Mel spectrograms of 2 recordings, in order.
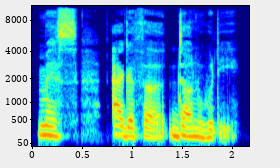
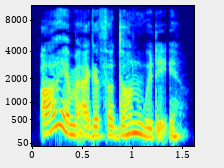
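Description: First: Miss pressed firmly, falling at the end; stress on Miss. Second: Said in the usual way. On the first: A narrator's reading. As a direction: lean on the word Miss, then let Agatha Dunwoodie fall. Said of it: "she emphasized". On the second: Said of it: "the suffragist stated".

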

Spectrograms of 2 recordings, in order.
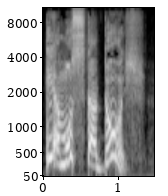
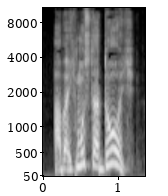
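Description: First: Much higher, slow, sneering rise on er; shrill mock repeat; mocking echo. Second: Put-on higher young boy, firm, weight on durch; a polite kid insisting he must get through; plain boyish plea. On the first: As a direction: parrot the boy's words with scorn. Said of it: "kreischte sie". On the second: Adi's request, then mocked.

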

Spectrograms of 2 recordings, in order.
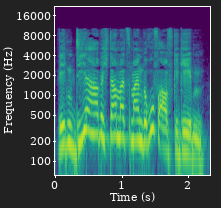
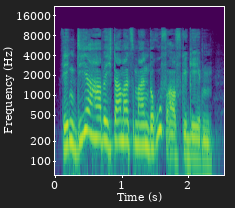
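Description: First: High, loud, angry accusation; furious snapping. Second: High, accusing complaint; a mother's well-worn angry reproach. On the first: Mother lashing out at father, furious. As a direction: hurl the blame at him. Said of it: "fauchte sie Papa an". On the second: Mother blaming son for lost career, angry. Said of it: "richtig wütend auf mich ist". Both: A narrator's reading.

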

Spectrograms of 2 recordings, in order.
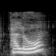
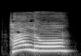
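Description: First: "Hallo" called out loud with a rising question; a first call down the phone line; calling hello. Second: "Hallo" called much higher and louder; calling again louder. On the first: Calling into the telephone. (lautes fragendes Hallo ins Telefon) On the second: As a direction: shout it down the line, more impatient now. (noch lauter und höher gerufenes Hallo) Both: Acted.

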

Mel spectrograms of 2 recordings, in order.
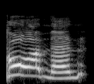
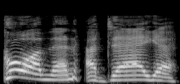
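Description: First: Very high, loud shriek. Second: Loud, goading challenge; taunting dare. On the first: Mary shrieking after Jace as he walks off. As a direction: shriek it at his back. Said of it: "Mary shrieked at his back". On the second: Mary daring the neighbour to call the police. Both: A narrator's reading.

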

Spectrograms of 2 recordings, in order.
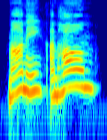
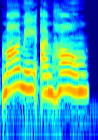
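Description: First: Louder second call, drawn out. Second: Put-on child calling out, drawn out. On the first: Retold or imitated. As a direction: call out again into the house. Calling again, no answer. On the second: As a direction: call into the house, slowly. Child calling out coming home.

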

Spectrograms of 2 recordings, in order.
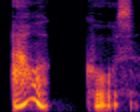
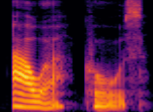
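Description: First: "Our" lifted, a wary question on "Our cause"; questioning inflection. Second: Amused. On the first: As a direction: lean on "Our" as if doubting. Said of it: "The inflection was not lost". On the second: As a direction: savour "our" with a smug edge. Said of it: "He sounded amused". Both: A narrator's reading.

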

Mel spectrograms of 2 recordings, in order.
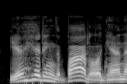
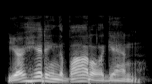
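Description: First: Fast, rising repeat of the rebuke; landlady pressing Rose, quicker and rising; hurried accusation. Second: A mild, steady reproach; landlady's scolding. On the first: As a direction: rattle off the charge again. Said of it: "landlady repeats accusation". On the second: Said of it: "Missus Cushman said". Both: Acted.

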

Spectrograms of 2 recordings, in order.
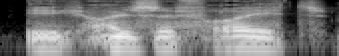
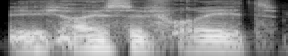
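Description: First: Low slow bear growl. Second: Low slow bear voice; growling bear. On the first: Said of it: "brummte der Bär". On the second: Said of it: "sagte Fred". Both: Acted. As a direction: rumble it like a big bear.

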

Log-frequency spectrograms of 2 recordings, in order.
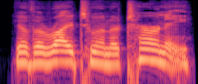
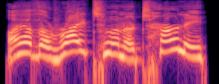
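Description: First: Quick, unemotional routine reading; bland recital. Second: Much higher, louder, fast incredulous shout; outraged mockery. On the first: Officer reading Lisa her rights, fast and bland. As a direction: rattle it off like a form. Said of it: "He blandly reminded Lisa". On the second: Lisa scornfully repeating the officer's line, shouted. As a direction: throw his words back at him. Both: A narrator's reading.

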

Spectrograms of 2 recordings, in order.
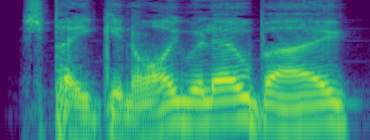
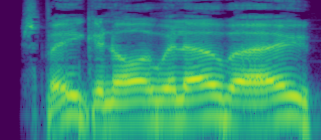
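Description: First: Slow, odd little dwarf voice, louder; a magic dwarf reporting for duty. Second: Loud odd dwarf voice; a dwarf insisting on serving. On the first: Dwarf answering the summons of the ring, slow and formal. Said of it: "said the dwarf". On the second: Dwarf repeating the ring's formula, loud. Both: Acted.

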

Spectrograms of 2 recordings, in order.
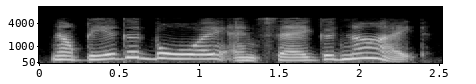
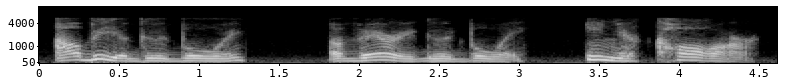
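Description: First: Higher, brisk schoolmarm command; firm scolding. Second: Lower, slow suggestive echo; sly teasing fiancé. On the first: Keely ordering A J to say good night, higher mock-stern. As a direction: send him off like a naughty boy. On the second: A J echoing Keely's words back, lower and slow, teasing. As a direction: turn her words into a come-on. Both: A narrator's reading.

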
